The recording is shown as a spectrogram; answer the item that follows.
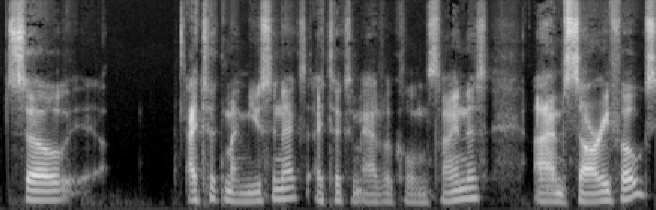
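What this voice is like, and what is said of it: Cracky voice from a cold. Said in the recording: “I got the cold. And if we were to record last Sunday night, I had no voice. And like my voice is still a little weird right now. ... It's a little, cracky.”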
